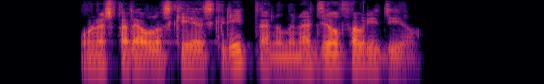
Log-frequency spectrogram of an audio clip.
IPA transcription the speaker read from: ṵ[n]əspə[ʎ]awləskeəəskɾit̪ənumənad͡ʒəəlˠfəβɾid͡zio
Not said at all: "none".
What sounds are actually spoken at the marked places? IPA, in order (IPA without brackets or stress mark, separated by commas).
n, ɾ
